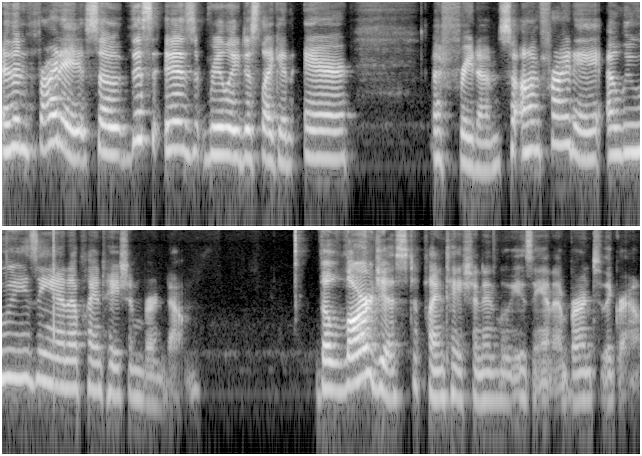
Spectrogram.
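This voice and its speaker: A woman talks at a fairly slow pace in a fairly high voice with very wide pitch swings and big swings in loudness. Her tone is animated, and the recording is very clean with a silent background. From South Africa. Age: 50s. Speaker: astrologer and livestream host. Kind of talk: casual livestream commentary.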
